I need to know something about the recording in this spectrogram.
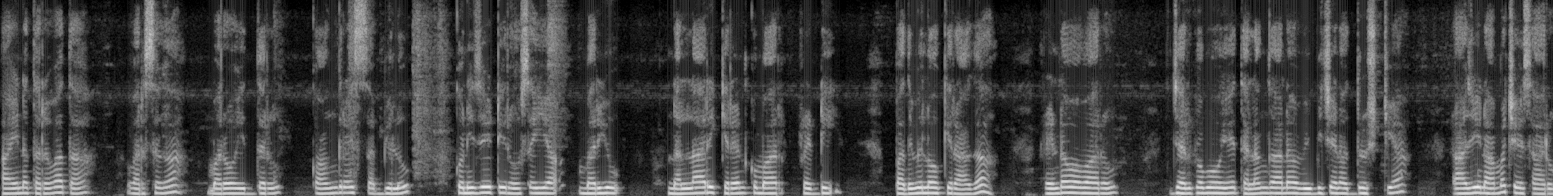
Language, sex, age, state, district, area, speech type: Telugu, female, 30-45, Andhra Pradesh, Vizianagaram, rural, read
